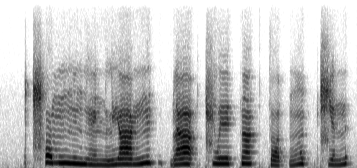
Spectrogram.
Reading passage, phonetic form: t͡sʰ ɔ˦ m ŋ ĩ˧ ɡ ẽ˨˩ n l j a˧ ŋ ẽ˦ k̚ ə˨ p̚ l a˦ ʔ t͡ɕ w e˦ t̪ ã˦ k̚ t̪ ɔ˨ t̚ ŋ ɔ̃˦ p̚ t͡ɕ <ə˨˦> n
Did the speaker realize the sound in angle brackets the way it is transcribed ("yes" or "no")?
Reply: yes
